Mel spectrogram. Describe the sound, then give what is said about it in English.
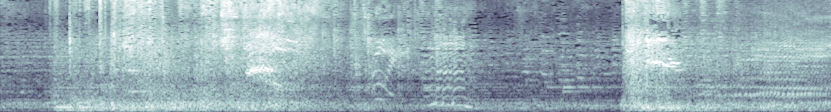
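An asteroid strikes a spaceship in a Star Wars scene: a heavy jolting impact with broad rumbling noise near the start and another sudden hit around six seconds in, with voices and growling mixed into the din. “There was no laser blast. Something hit us. Han, get up here. Come on, Chewie. Asteroids.”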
